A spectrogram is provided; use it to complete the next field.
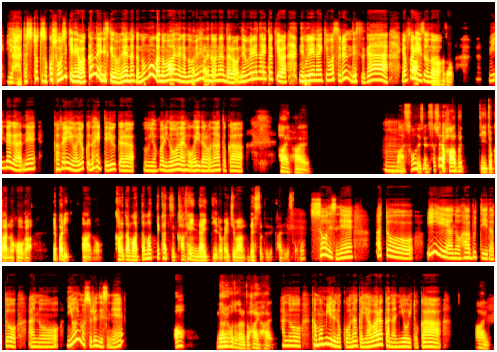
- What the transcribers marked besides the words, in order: none
- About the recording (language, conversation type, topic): Japanese, podcast, 睡眠前のルーティンはありますか？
